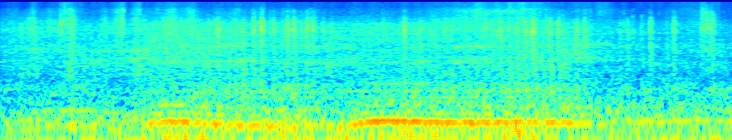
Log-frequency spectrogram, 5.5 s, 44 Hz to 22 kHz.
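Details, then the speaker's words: Dodge Dart Swinger 225 Slant Six, revived survivor after short drive: steady even idle rumble, no bearing noise or looseness, motor sounds good; but oil leak and hard oil-pressure light at idle, mechanical gauge check planned. "It's not making any bearing noises. Nothing sounds loose. I mean, the motor sounds really good."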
